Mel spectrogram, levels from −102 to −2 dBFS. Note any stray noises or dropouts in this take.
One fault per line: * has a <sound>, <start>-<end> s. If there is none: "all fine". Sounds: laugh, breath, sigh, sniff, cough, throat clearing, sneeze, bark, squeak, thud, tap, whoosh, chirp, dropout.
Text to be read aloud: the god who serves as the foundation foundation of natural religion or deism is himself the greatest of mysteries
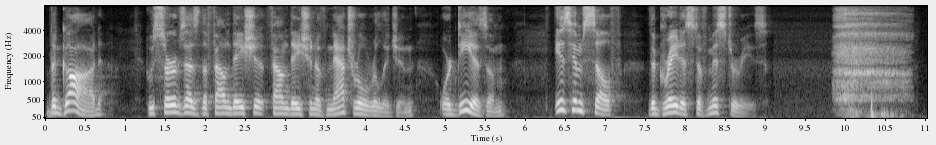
* has a sigh, 9.8-10.9 s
